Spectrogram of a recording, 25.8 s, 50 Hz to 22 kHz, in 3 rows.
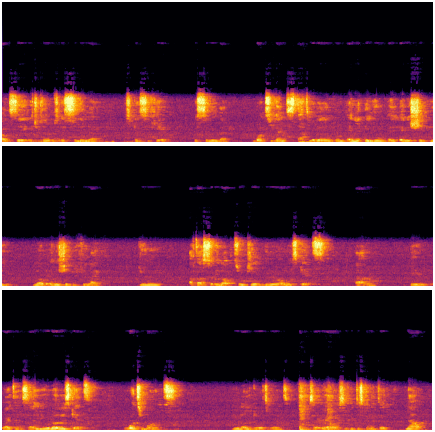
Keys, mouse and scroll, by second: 1.2 click.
